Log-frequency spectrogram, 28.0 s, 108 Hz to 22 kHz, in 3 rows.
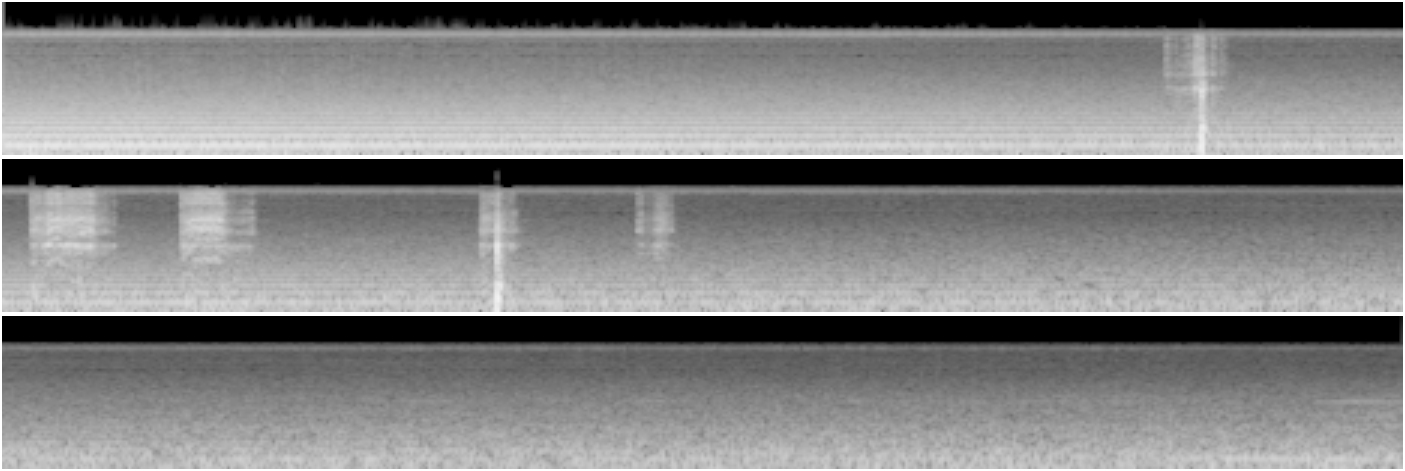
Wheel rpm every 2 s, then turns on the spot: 0, 0, 0, 0, 20, 40, 0, 0, 0, 0, 0, 0, 0, 0.
none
